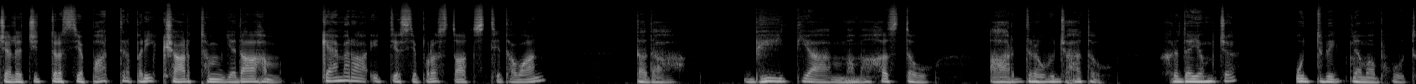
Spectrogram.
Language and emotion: Sanskrit, fearful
